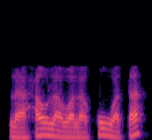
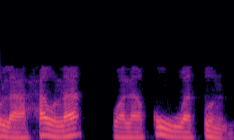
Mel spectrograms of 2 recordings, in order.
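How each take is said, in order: First: The last word ends in a short 'a'. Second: The last word ends in 'un'. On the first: "Pertama dia kita fathah" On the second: "yang ketiga kita baca rofa marfu"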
